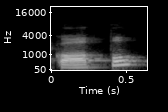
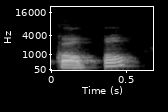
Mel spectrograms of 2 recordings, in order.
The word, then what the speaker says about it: copo: Y en Mm, portugués, copo, tenemos la palabra copo, que se pronuncia copo y no copo, pero que se asemeja al español sí, y que significa vaso, o sea, en vaso.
